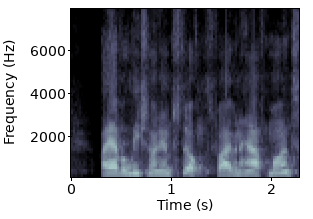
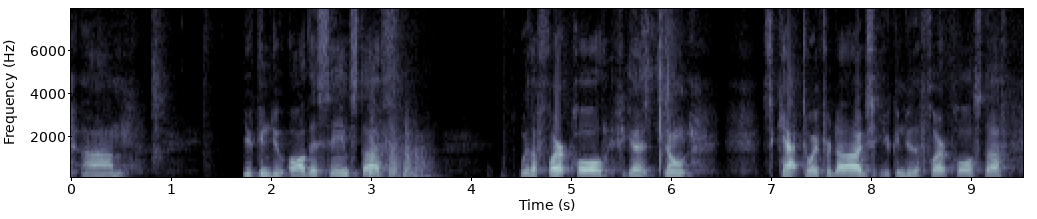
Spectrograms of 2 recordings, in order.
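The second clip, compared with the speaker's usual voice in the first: normal talking voice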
